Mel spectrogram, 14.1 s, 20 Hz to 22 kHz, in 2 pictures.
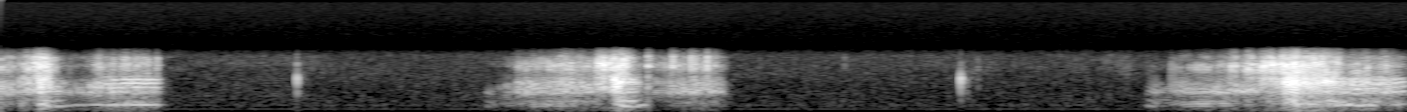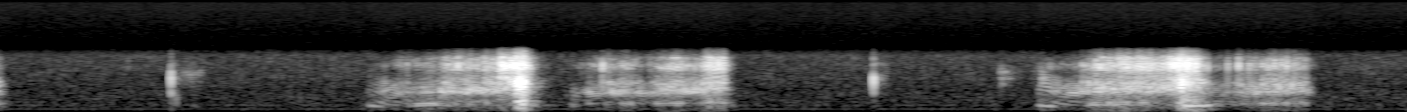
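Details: A sleeping male dog gives rhythmic rattling snores, about 5 breaths a minute on the loud phase, with brief quiet clicks between; snoring.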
